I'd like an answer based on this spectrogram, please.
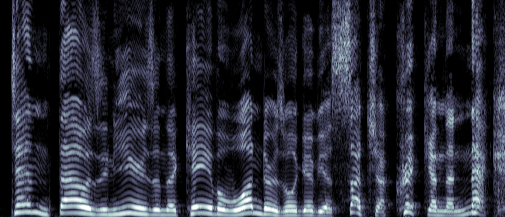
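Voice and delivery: high, theatrical genie voice; Robin Williams genie. Retold or imitated. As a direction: boom it out like a freed genie. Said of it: "he lets out, like, a big yell and he's like".

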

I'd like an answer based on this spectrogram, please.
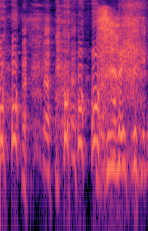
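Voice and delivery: real laughter, words stretched slow; giggling through the words; amused, laughing too hard to go on. Real, not acted. Laughing at dad's swimming story.

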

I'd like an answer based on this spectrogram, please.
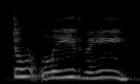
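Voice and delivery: high, drawn-out plea; pleading. A narrator's reading. Neville begs not to be left.

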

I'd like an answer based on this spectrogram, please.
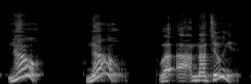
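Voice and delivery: high-pitched, imitated refusal; retold standing-your-ground protest; defiant refusal. Acted refusal in retold argument.

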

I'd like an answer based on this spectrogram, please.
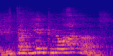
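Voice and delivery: usual speaking voice

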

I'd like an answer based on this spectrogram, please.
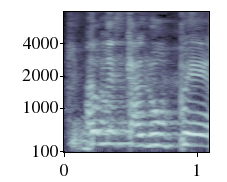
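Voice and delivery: hammed-up angry caller; outraged customer. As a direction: spell out each word like a furious client. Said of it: "así súper enojado".

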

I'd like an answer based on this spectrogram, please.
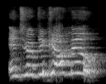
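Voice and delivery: rushed, high-pitched joke punchline; imitated kid rushing the joke; really fast. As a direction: blurt it all in one breath. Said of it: "said it really fast".

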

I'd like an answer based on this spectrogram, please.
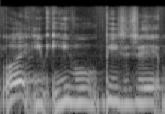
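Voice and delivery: high, shocked disbelief; shocked outrage. Retold or imitated. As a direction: gasp it out in outrage. Mock outrage at a kid.

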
